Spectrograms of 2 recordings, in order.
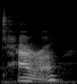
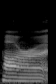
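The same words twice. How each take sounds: First: The name is said in an American way. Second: The name is said in a non-American way.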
